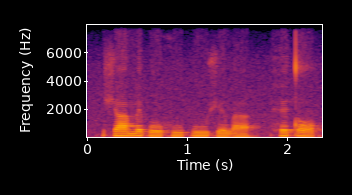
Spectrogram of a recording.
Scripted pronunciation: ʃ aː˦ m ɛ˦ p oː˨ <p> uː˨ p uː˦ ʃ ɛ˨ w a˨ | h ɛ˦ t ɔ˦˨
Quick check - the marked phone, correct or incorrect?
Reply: incorrect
